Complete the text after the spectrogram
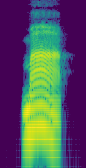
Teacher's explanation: Maintenant, côté tonalité, il n'y a toujours pas de signe de tonalité. La syllabe se termine par un son explosif, donc elle est morte. La consonne initiale est basse, la voyelle est longue, donc le ton est descendant.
